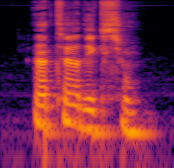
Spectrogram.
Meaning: ban, interdiction
- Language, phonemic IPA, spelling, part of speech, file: French, /ɛ̃.tɛʁ.dik.sjɔ̃/, interdiction, noun, LL-Q150 (fra)-interdiction.wav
